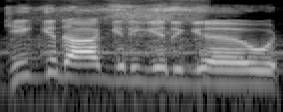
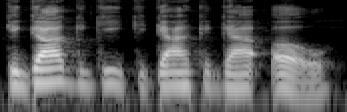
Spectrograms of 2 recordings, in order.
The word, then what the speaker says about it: gegagedigedagedago: It's practically impossible to pronounce, but it was known as the gegagedigedagedago trend. It involved... Yeah, he literally said it wrong. It's gegagedigedagedagedago.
